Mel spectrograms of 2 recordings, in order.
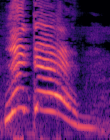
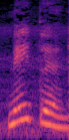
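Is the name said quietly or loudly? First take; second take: loudly; quietly. First: The name is said loudly. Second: The name is said quietly.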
